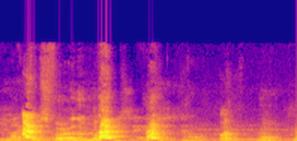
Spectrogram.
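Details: Play fighting between a four-year-old female dog and an eight-week-old puppy, new to the home, brings irregular sharp barks roughly once a second, with low murmuring voices beneath.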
